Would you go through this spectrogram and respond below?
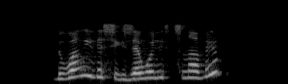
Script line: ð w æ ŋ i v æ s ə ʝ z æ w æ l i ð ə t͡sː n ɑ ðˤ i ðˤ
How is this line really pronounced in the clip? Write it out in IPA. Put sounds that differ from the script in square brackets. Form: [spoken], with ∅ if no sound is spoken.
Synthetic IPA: ð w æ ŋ i [ð] æ s ə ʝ z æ w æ l i [θ] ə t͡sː n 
